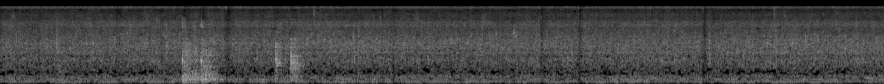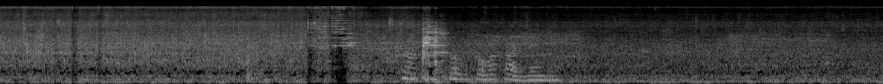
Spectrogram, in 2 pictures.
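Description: Mince masala with stuffed bitter gourds sizzling steadily in a pan, with a few knocks and scrapes in the pan about two seconds in, again a second later, and around thirteen seconds in. The sizzling falls away near the end.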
